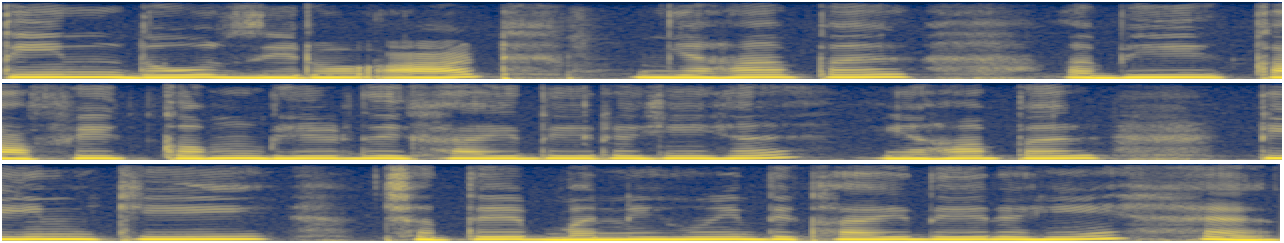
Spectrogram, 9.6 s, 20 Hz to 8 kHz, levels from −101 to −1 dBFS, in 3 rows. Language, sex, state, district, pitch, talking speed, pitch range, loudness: Hindi, female, Chhattisgarh, Korba, 235 Hz, 155 wpm, 230-245 Hz, -10 LUFS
